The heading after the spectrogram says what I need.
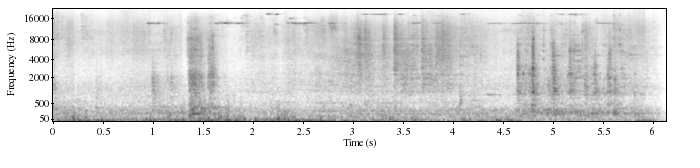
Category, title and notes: Sound effects > Objects / House appliances
Junkyard Foley and FX Percs (Metal, Clanks, Scrapes, Bangs, Scrap, and Machines) 130
Ambience, Atmosphere, Bang, Clang, Clank, dumping, dumpster, Environment, Foley, FX, Metal, Metallic, Perc, Percussion, rattle, rubbish, SFX, Smash, trash, waste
